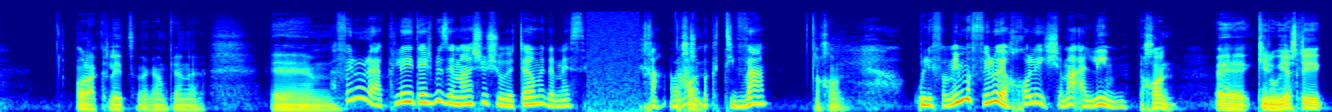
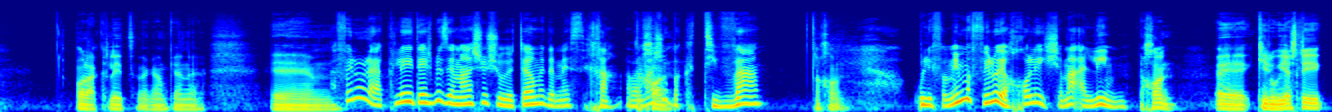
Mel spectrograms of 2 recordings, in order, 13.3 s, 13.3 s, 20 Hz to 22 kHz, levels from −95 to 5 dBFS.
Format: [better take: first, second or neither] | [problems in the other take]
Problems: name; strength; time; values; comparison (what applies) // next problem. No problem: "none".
second | audio freezing; at 6 s for 0.5 s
